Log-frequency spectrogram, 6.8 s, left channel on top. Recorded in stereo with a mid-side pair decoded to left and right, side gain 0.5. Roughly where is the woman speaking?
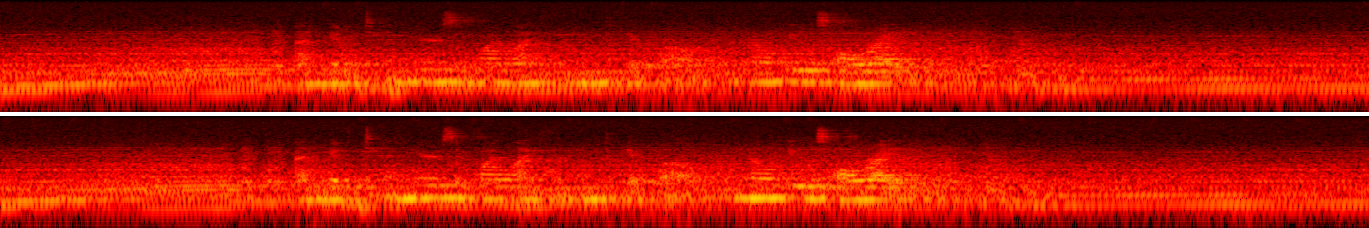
Ahead right.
